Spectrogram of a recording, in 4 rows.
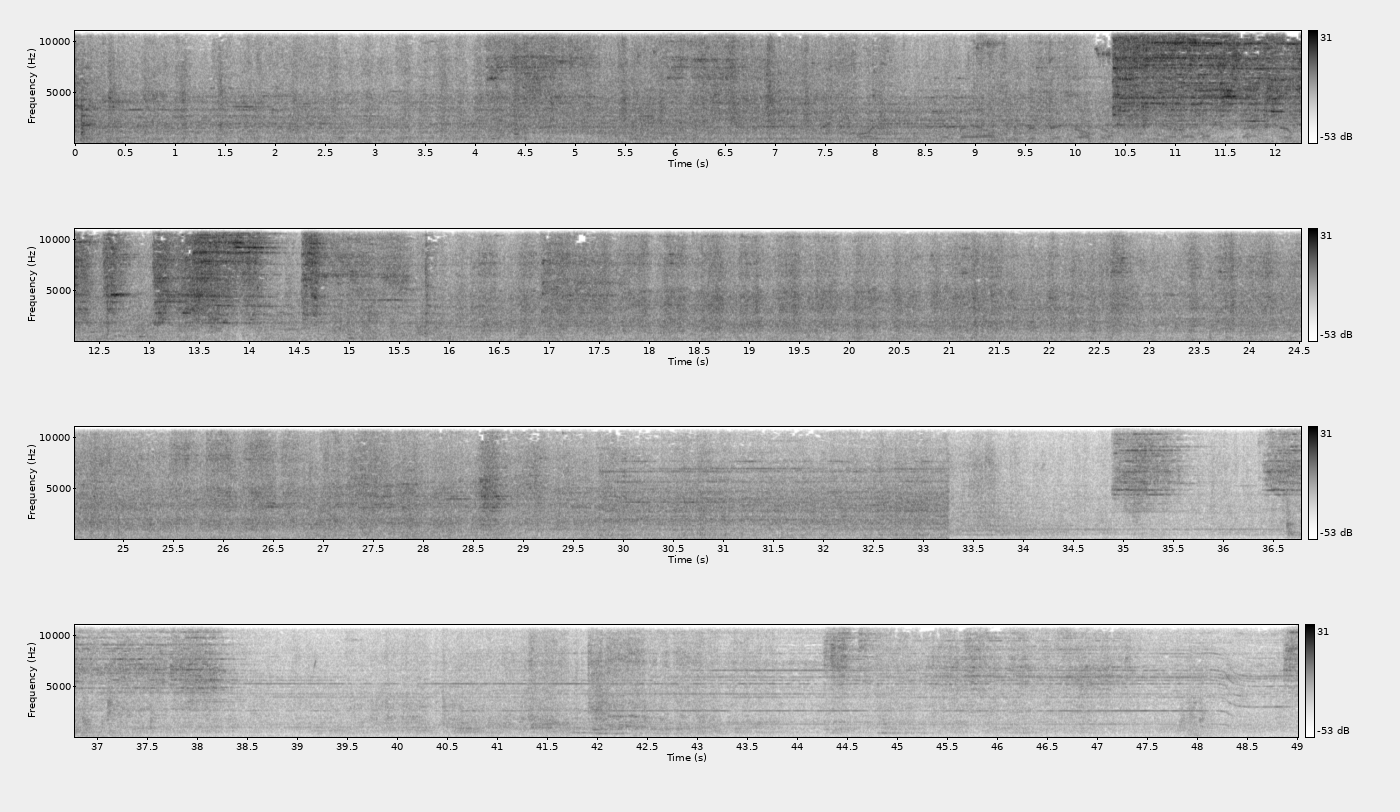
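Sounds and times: freight train wheels rumbling: 0.0s - 49.0s
wheel squeal: 10.2s - 15.8s, 34.9s - 49.0s.

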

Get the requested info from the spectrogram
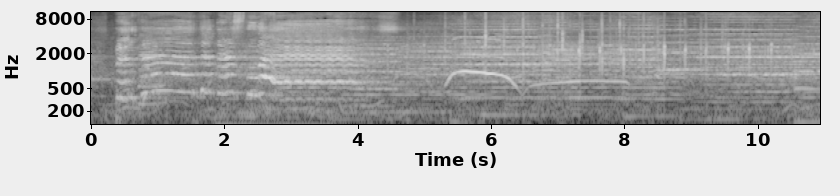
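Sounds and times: live concert music: 0.0s - 10.9s
crowd cheering: 4.4s - 10.9s.

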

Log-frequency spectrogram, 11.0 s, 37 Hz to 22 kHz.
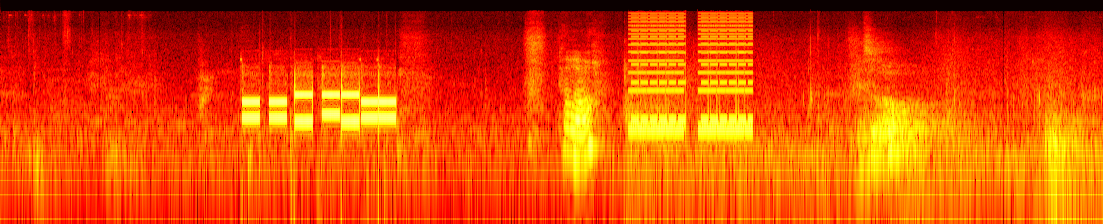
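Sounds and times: phone keypad dialing beeps: 2.4s - 4.0s, 6.3s - 7.6s.

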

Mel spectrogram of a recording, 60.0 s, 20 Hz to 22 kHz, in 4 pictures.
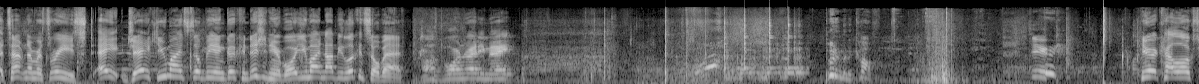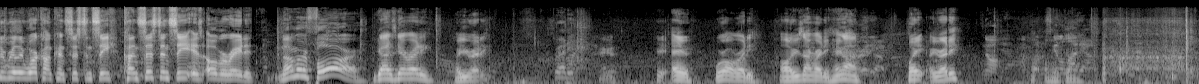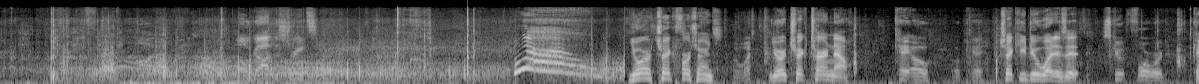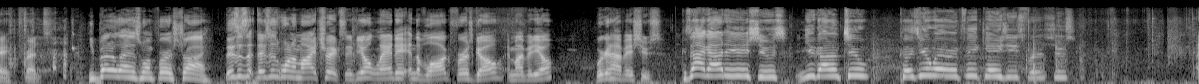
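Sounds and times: scooter wheels rolling on concrete: 0.0s - 10.2s, 11.4s - 18.8s, 27.4s - 47.2s, 53.4s - 59.9s
people shouting: 8.6s - 9.3s, 36.4s - 37.4s.

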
